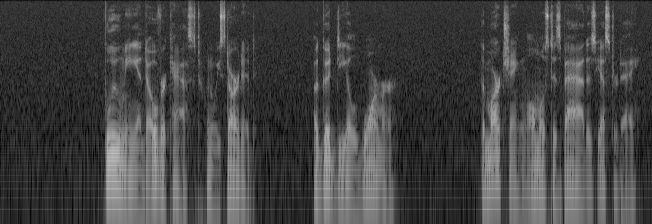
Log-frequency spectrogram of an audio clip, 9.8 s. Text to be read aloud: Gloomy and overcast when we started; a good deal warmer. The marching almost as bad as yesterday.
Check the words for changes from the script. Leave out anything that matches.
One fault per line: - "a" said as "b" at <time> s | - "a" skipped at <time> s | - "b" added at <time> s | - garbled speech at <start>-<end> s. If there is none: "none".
none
